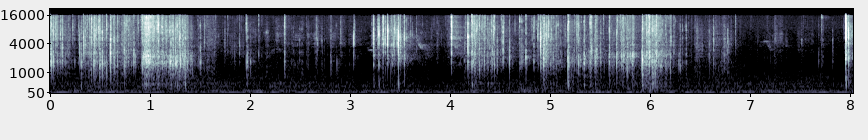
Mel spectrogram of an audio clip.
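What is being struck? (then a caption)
Soap pieces. Fingers break and crush layered, rainbow-colored pieces of dried soap, solid and brittle, into crumbs on a red cloth. The result is bursts of dry, bright, crackling crunches separated by quiet pauses, ending in a sharp snap.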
